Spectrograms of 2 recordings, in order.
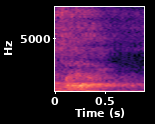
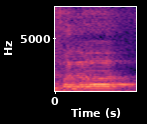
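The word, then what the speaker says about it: فلاح: They do hayya, hayya lal salah, hayya lal falah. They say falah. They miss the ha out. It's supposed to be falah, falah. With the soft at the end, the ha needs to be pronounced.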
